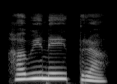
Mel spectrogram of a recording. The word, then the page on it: ಹವಿನೇತ್ರ: Kannada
